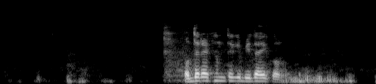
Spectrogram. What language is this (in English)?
Bangla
